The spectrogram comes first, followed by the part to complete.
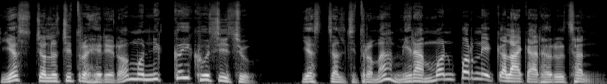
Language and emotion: Nepali, happy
